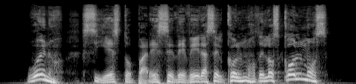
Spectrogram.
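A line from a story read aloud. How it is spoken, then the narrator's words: Exclaimed. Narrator (Spanish): exclamó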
